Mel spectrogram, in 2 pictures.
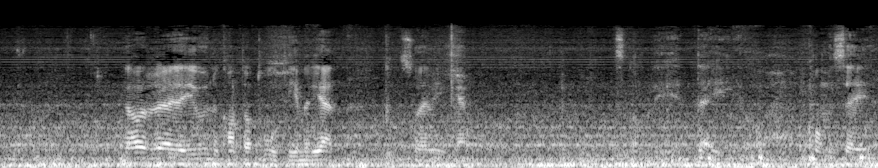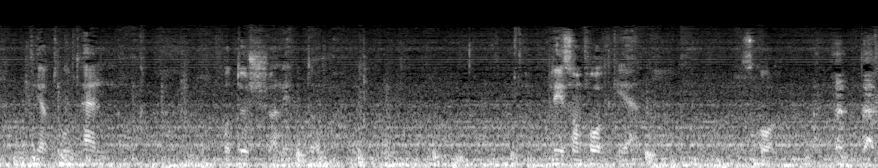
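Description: A middle-aged man talks calmly close to a microphone.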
